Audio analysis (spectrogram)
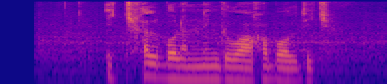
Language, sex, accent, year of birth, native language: Uzbek, male, Farg'ona, 2000, Uzbek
